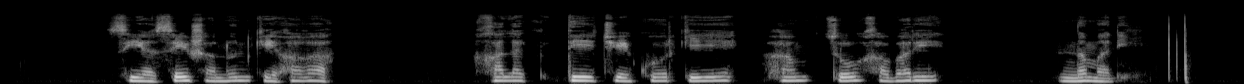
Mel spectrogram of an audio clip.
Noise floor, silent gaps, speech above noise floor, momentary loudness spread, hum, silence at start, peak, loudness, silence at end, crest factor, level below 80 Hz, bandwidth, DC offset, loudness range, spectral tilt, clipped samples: -73 dBFS; none; 52 dB; 16 LU; none; 1.1 s; -4 dBFS; -23 LUFS; 0.55 s; 20 dB; -68 dBFS; 11 kHz; under 0.1%; 4 LU; -5.5 dB/octave; under 0.1%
